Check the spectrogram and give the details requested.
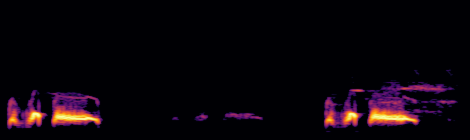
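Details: Thúc gù cooing of a spotted dove, used for daily training of newly caught doves: two phrases about three seconds apart, each with short rising hoots and a long steady coo, soft quieter coos between.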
